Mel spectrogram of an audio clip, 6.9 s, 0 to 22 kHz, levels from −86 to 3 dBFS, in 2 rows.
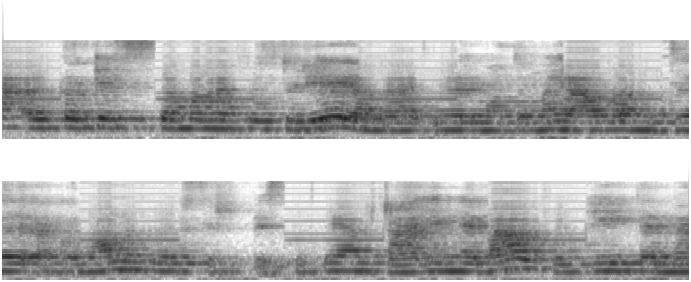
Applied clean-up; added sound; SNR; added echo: neural separator model SepFormer DNS4.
